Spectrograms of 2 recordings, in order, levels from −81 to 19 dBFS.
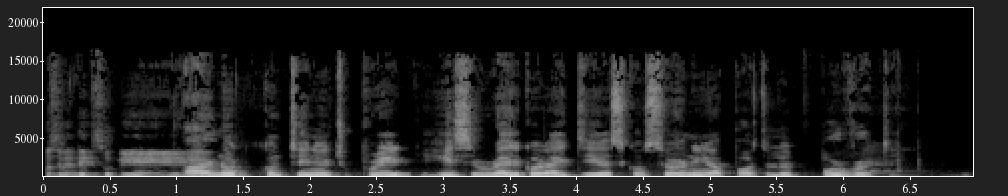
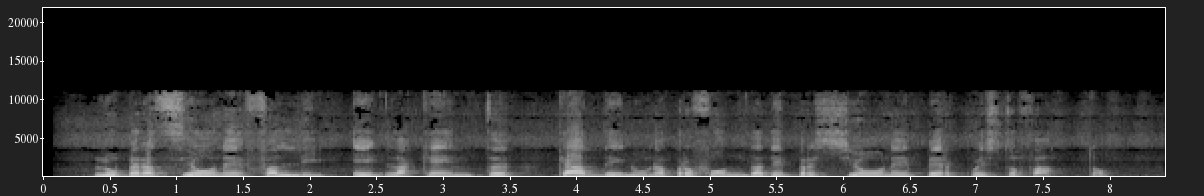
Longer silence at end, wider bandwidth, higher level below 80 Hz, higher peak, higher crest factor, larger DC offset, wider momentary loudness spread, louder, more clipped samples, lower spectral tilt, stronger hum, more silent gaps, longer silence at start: first, 0.75 s vs 0.4 s; first, 16.5 kHz vs 11.5 kHz; second, -60 dBFS vs -48 dBFS; about the same, -2 dBFS vs -2 dBFS; about the same, 16 dB vs 16 dB; neither; about the same, 10 LU vs 9 LU; about the same, -19 LUFS vs -17 LUFS; neither; about the same, -5 dB/octave vs -5 dB/octave; neither; neither; second, 0.05 s vs 0.4 s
